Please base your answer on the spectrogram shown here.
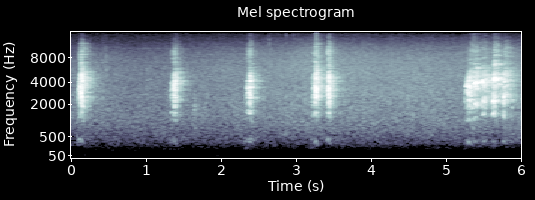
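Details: Grey-winged Trumpeter in the interior of Suriname or French Guiana, a bird kept domesticated as a watchdog, giving its alarm call: harsh, hissing bursts roughly once a second, then a longer ragged burst at the end.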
